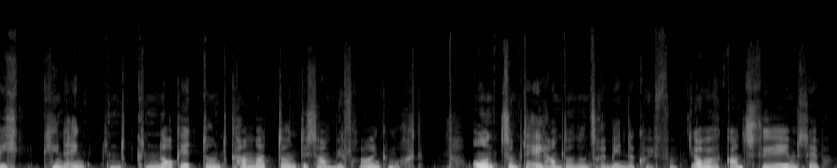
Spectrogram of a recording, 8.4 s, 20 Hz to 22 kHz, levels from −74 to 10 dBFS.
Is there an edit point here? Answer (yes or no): yes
